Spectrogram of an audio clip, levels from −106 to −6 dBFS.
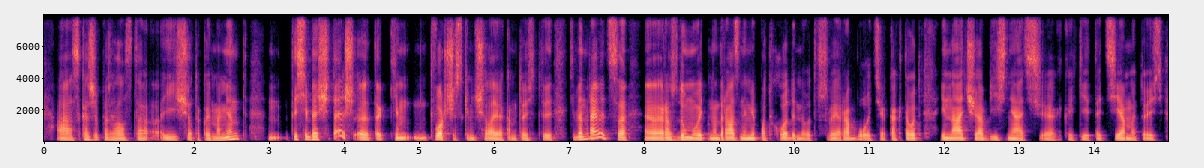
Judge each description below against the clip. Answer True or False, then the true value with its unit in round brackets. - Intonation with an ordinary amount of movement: False (2.2 semitones)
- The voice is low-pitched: True (100 Hz)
